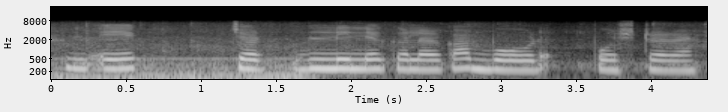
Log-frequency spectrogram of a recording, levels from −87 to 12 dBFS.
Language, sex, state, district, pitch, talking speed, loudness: Hindi, female, Uttar Pradesh, Saharanpur, 220 Hz, 110 wpm, -16 LUFS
